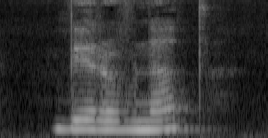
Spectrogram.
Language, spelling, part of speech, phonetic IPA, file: Czech, vyrovnat, verb, [ˈvɪrovnat], Cs-vyrovnat.ogg
- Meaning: 1. to equalize, to balance 2. to come to terms (to accept or resign oneself to something emotionally painful)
